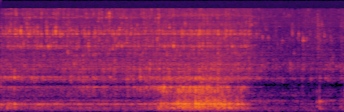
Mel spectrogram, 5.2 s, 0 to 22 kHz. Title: Old sinkdrain with universal sinkplug 45.5 mm & plastic ring & little whirlpool and gurgling sound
